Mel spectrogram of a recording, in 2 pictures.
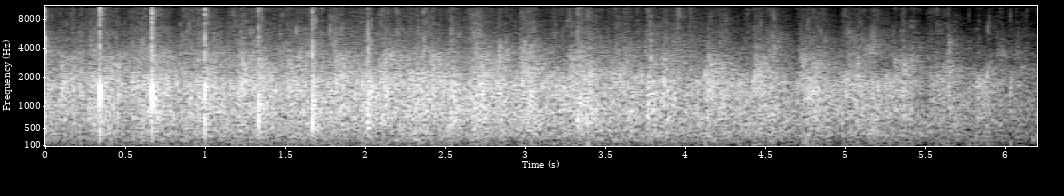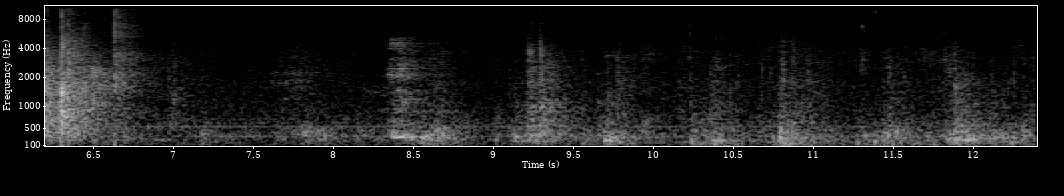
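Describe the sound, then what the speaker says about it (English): Audience at a Rotary gathering applauds loudly for several seconds, a dense close clatter of many hands that fades out, followed by a few faint scattered claps and stage noises. "please give a big round of Rotary applause"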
